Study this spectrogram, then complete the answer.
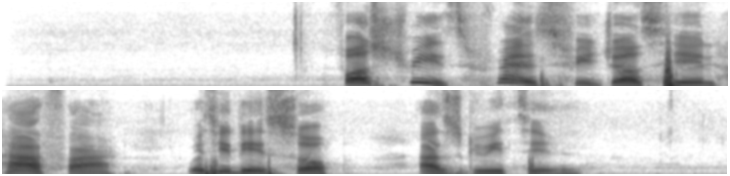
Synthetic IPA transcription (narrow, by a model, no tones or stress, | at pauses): fɔstɹitfɹɛ̃ndsfid͡ʒɔshelhafa | wetidesɔp̚ | asɡɹitʰĩn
